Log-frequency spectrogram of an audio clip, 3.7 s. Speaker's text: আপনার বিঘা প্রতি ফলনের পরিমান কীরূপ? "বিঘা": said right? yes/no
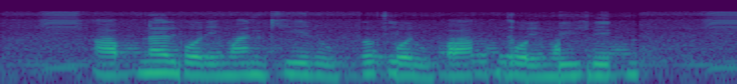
no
